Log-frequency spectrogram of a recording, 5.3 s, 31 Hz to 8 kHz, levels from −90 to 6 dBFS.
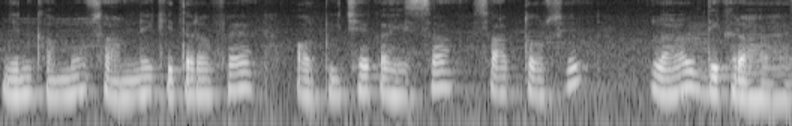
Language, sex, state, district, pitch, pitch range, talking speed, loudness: Hindi, male, Chhattisgarh, Korba, 130 Hz, 125-155 Hz, 195 wpm, -19 LUFS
